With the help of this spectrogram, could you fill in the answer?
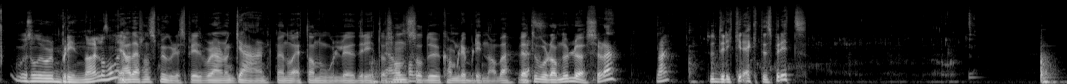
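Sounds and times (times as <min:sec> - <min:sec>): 
speech: 0:00.2 - 0:08.2
water being poured: 0:06.8 - 0:10.1.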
